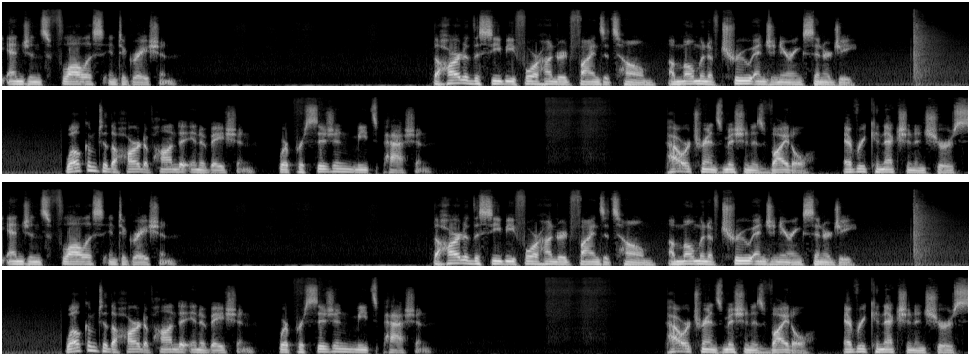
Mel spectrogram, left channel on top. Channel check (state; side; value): normal; both; correlation 0.80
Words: engine's flawless integration. The heart of the CB400 finds its home, a moment of true engineering synergy. Welcome to the heart of Honda innovation, where precision meets passion. Power transmission is vital. Every connection ensures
